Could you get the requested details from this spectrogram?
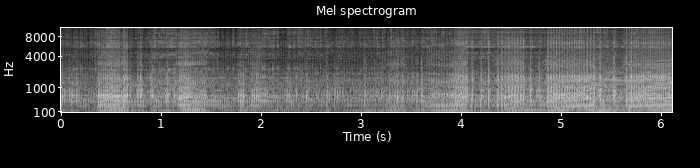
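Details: Basstender 10.2 with small two-stroke outboard, homemade throttle linkage, carb cleaned two weeks earlier: buzzy note rises and falls with throttle and picks up cleanly without stumbling; normal running, though the kill switch acts up and its ground needs checking.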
